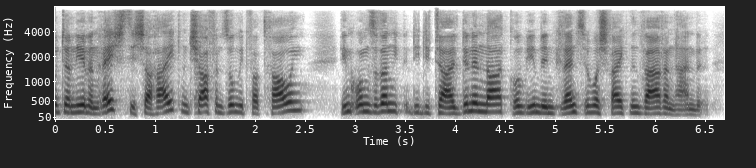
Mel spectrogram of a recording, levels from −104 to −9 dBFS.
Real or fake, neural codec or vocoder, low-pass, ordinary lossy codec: fake; codec, 16 kHz, 0.5 kbps, FunCodec, trained on LibriTTS, 25 frames a second; 7.2 kHz; AAC, 48 kbps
